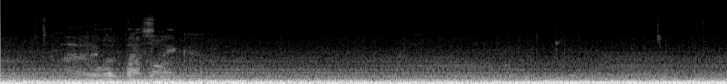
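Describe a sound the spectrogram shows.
Tyres rumble over a snowy road.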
